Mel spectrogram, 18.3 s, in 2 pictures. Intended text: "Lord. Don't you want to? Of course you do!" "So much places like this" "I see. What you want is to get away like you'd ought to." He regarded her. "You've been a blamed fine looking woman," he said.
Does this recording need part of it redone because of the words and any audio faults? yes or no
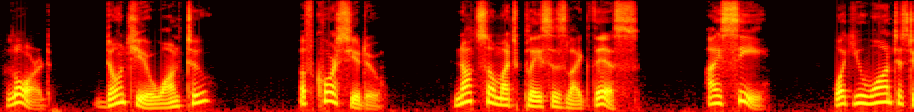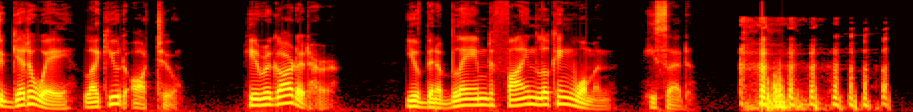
yes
